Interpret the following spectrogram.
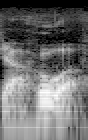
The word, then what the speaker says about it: Yahuwah: Their deity, I am that I am, is pronounced Yahuwah.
